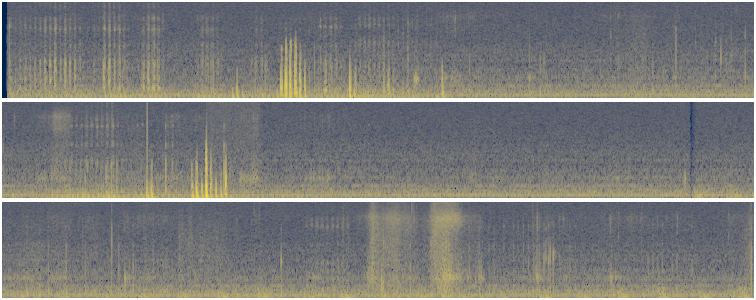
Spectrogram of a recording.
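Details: Domestic cat purring steadily indoors. A soft, continuous low hum runs through the whole recording, with a few brief clicks and rustles near the second and seventh seconds.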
